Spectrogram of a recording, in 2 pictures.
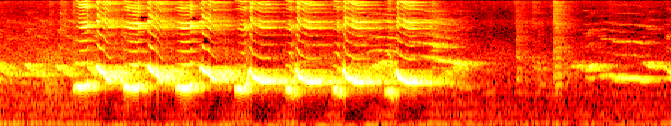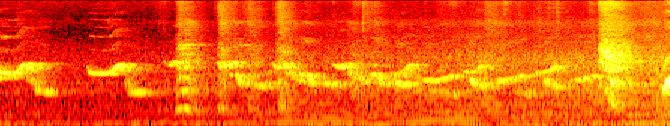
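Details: Masked laughingthrush singing energetically with wings spread: a rapid, regular string of rich rising whistles for about three seconds, then quieter wandering warbled notes and a sharp final burst.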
